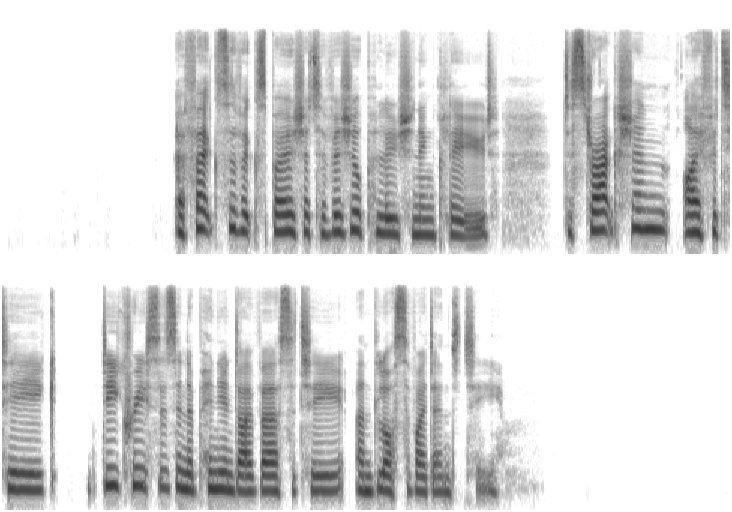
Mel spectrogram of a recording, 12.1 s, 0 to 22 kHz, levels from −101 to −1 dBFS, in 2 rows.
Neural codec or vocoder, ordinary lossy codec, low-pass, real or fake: vocoder, 48 kHz, 128 mel bands, Vocos; none; 14.4 kHz; fake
